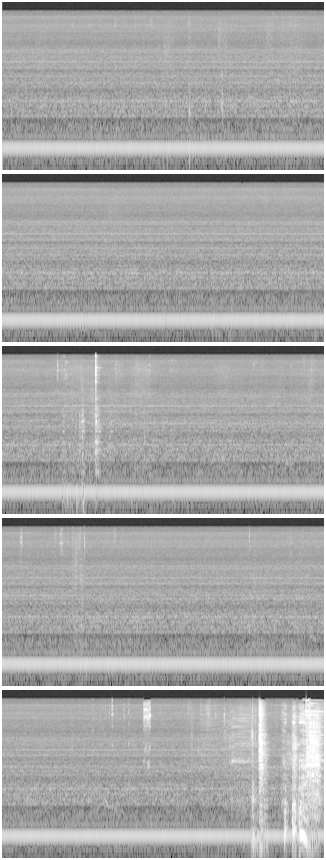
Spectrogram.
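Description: Steady low electrical hum with a faint hiss behind it. One sharp click comes about halfway through, and a few faint ticks near the end, as the phone's circuit board and small parts are handled.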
